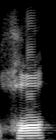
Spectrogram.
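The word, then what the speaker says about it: خ: So kha, aw. Both the sounds are rhyming. So it means that it has an aw sound at the end of this alphabet.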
